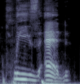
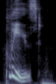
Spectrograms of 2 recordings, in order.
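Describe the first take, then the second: First: The ending is said as its own syllable. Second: The ending joins the word in one syllable. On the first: The speaker calls it wrong. "We don't say please Ed" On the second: The speaker calls it right. "most times we say pleased"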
